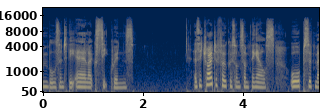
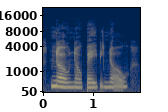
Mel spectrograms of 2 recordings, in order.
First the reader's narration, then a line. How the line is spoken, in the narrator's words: Wes whimpered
